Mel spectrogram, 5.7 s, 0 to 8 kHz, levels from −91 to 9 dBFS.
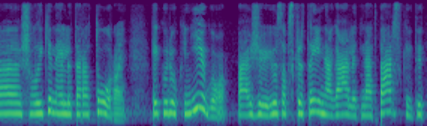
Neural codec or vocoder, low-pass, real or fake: none; 7.2 kHz; real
